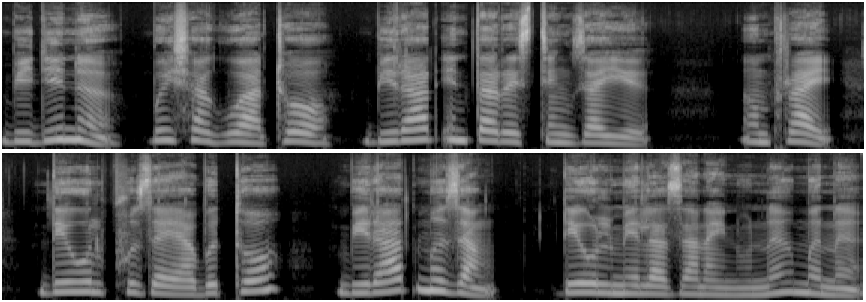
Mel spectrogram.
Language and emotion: Bodo, neutral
